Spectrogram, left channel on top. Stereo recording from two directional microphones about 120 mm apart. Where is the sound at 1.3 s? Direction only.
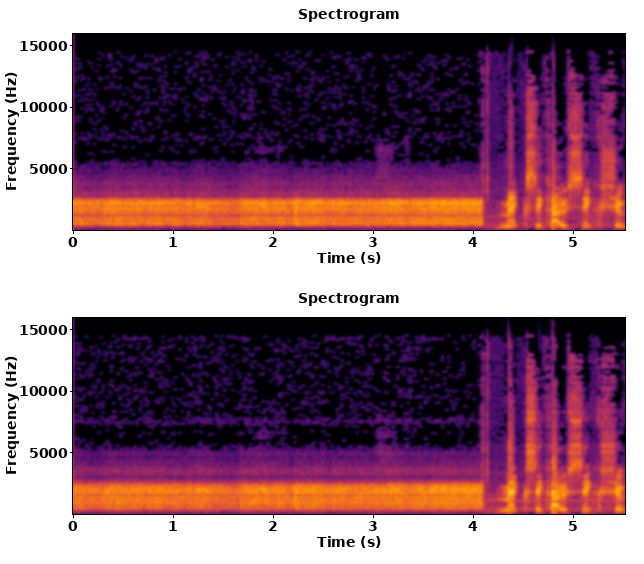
45° left (ahead or behind).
